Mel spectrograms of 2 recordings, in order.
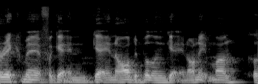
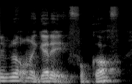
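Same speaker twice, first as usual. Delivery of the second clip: mild retold anger; 6 semitones higher, faster than usual. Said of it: "And I said".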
